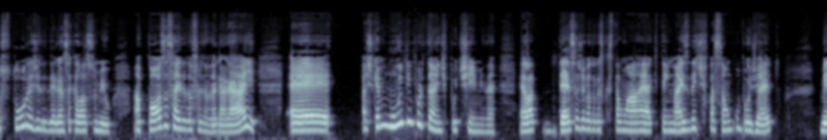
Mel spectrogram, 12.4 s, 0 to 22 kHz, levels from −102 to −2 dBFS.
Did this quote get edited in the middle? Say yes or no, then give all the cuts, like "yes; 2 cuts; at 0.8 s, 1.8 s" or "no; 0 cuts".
no; 0 cuts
